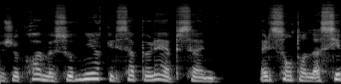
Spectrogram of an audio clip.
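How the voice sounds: A natural reading voice with ordinary pitch variation, over a quiet background.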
